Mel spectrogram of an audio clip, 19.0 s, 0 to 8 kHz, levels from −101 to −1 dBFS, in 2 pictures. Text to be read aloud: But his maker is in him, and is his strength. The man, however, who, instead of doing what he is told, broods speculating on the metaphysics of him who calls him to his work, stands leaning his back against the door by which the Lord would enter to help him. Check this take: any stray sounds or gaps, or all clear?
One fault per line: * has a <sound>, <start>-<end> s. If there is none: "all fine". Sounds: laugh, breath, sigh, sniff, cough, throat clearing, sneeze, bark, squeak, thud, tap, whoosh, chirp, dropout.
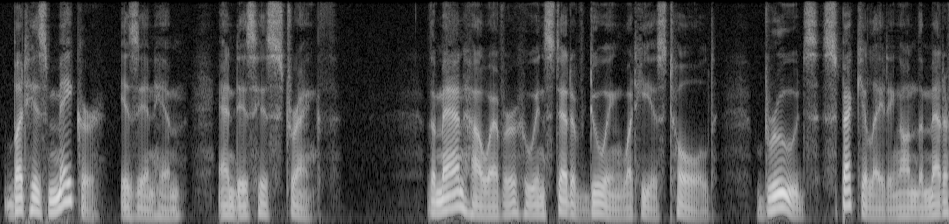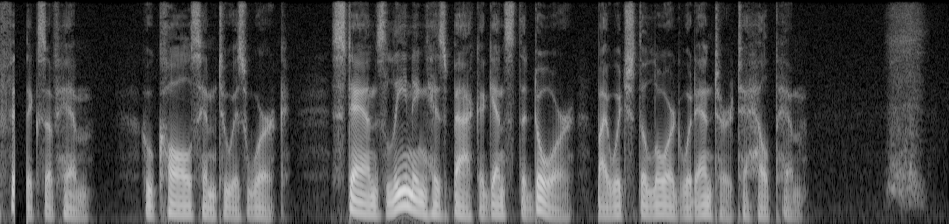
* has a dropout, 9.6-9.8 s
* has a sniff, 18.3-18.8 s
